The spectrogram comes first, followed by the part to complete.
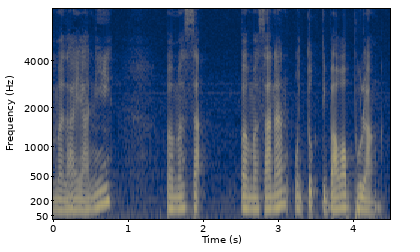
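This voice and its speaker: A man with a Thai accent speaks at medium pitch and a moderate pace, with ordinary pitch variation. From Thailand. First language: Thai (speaking Indonesian). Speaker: language learner podcaster. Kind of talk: language practice monologue; reading aloud. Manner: halting.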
